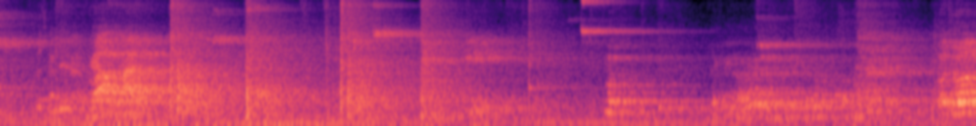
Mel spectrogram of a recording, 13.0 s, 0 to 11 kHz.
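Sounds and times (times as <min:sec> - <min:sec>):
rackets striking shuttlecock: 0:02.2 - 0:06.1, 0:07.0 - 0:07.6.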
